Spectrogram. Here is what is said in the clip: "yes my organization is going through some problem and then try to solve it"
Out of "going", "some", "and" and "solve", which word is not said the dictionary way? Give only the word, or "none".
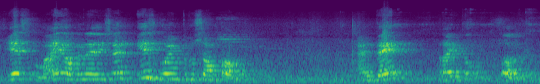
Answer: solve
